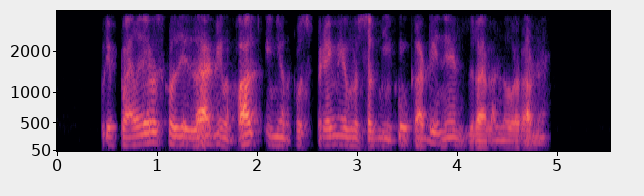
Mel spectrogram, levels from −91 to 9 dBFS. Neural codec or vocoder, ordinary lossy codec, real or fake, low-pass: codec, 24 kHz, 1.5 kbps, HILCodec; none; fake; 3.6 kHz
